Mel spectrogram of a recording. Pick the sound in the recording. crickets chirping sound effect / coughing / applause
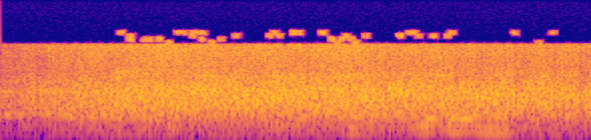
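applause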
